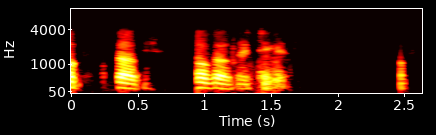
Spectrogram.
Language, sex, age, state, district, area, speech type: Bengali, male, 30-45, West Bengal, Howrah, urban, conversation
